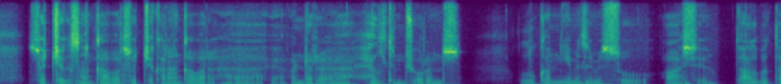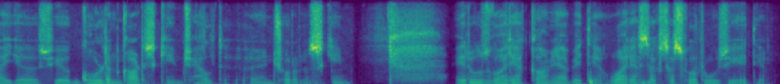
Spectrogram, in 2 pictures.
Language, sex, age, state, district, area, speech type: Kashmiri, male, 30-45, Jammu and Kashmir, Srinagar, urban, spontaneous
